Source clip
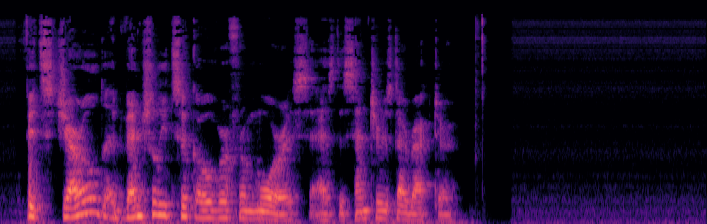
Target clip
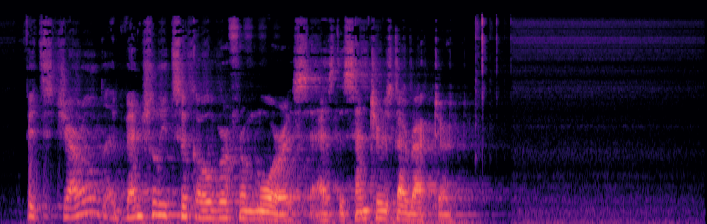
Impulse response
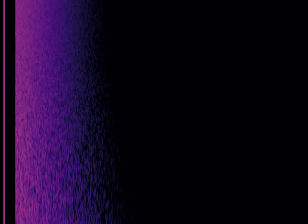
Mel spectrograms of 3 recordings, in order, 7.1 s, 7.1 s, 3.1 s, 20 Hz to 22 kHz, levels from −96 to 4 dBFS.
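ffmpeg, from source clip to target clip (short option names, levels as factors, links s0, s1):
-filter_complex "[0:a]aecho=1:1:143|286|429:0.126|0.0466|0.0172,asplit=2[s0][s1];[1:a]atrim=start_sample=2205,lowpass=7200[s2];[s1][s2]afir=irnorm=-1:irlink=0,volume=0.0531[s3];[s0][s3]amix=inputs=2:normalize=0,dynaudnorm=f=490:g=7:m=4.47,volume=0.501"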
